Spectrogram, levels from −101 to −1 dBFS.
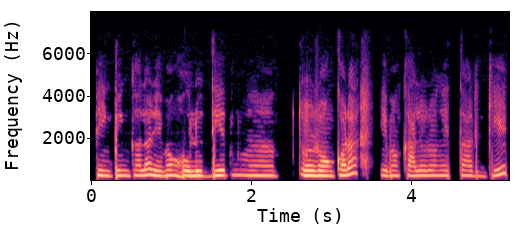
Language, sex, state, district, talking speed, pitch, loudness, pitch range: Bengali, female, West Bengal, Dakshin Dinajpur, 170 wpm, 235 Hz, -15 LUFS, 230-245 Hz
